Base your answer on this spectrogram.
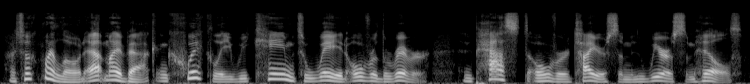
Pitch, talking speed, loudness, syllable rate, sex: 155 Hz, 185 wpm, -20 LUFS, 4.9 syllables/s, male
